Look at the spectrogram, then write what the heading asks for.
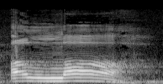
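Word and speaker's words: الله: the word according to standard modes of Arabic pronunciation we would say Allah Allah but instead we say Allah and that change in diction is emphasis for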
